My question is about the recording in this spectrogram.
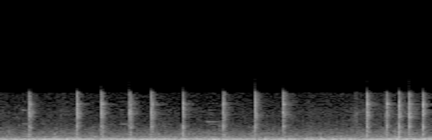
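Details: Lewmar sailboat winch being reassembled after cleaning and greasing of pawls and gears: crisp, evenly spaced pawl clicks about three a second over light gear whir as drum spins; normal, healthy winch.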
